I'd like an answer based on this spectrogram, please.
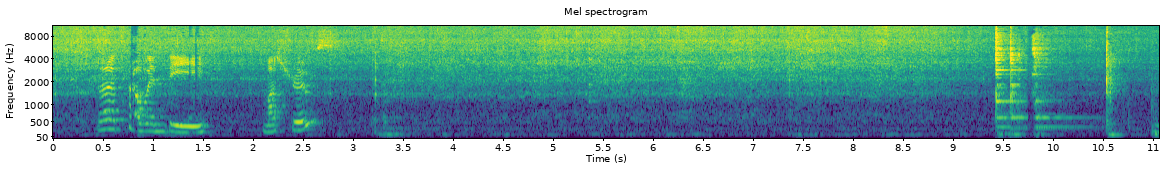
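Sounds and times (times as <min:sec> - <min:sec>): mushrooms sizzling in a pan: 0:00.0 - 0:11.0
spatula stirring in a pan: 0:03.1 - 0:10.0.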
